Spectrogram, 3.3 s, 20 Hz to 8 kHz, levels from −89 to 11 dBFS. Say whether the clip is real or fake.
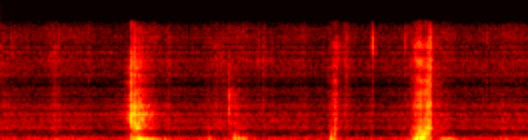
fake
